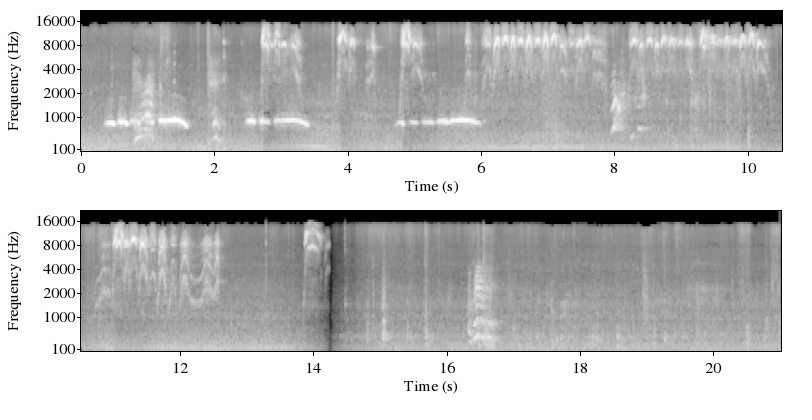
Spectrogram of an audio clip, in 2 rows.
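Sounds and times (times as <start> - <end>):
short whistled notes: 2.5 - 7.6
small birds chirping: 2.5 - 12.8, 13.9 - 14.3.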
